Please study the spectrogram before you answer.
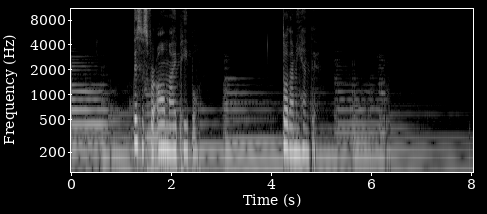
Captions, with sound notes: This is for all my people (speaks in foreign language).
